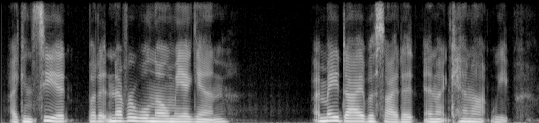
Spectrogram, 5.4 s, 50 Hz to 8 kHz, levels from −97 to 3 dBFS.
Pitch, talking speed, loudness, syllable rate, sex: 175 Hz, 225 wpm, -16 LUFS, 6.4 syllables/s, female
